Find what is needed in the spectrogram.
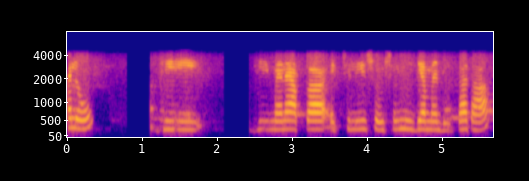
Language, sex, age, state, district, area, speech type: Hindi, female, 18-30, Madhya Pradesh, Chhindwara, urban, conversation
